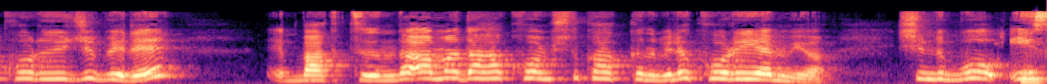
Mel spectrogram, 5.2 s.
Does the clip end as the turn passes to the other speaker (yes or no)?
no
